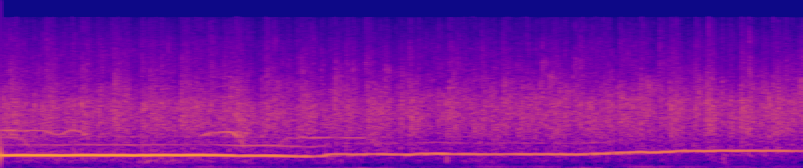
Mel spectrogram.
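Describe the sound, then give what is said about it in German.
Audience applause for a question about how long they would survive in the forest, a steady wash of clapping lasting about six seconds, with a sustained low tone droning underneath that slowly rises in pitch toward the end. “So, wer jetzt euer Applaus für Guidos Frage danach, wie lange wir im Wald überleben würden.”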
